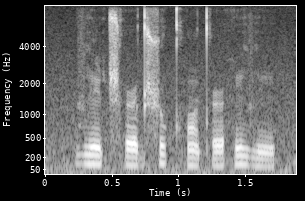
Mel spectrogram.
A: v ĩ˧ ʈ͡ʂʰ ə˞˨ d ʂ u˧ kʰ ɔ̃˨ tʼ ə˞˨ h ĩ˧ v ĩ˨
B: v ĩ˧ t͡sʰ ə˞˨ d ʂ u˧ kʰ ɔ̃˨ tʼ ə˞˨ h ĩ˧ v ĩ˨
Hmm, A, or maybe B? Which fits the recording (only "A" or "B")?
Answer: A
